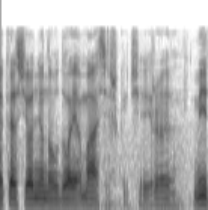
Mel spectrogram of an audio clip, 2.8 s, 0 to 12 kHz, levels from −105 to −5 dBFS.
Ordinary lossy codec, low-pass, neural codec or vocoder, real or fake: AAC, 64 kbps; 7.2 kHz; none; real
